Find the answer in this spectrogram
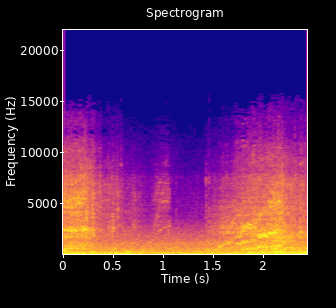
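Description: Traxxas X-Maxx 8S brushless RC monster truck on paddle tires, its motor whining up and down in pitch as it drives through loose beach sand.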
